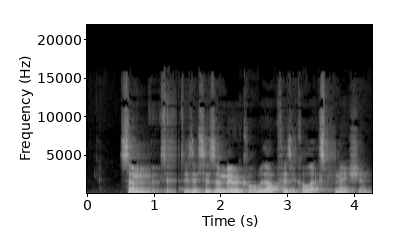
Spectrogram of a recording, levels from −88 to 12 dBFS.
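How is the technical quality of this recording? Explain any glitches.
The recording has two dropout glitches, both AAC frame loss with concealment. From 0.77 to 1.53 s, just before "it as a miracle", the sound turns smeared and phasey in patches. Lost AAC frames totalling about 0.43 s, scattered over roughly 0.6 s with the longest gap near 150 ms, fit about ten dropped frames, and the decoder patched them from the last good spectrum. At 3.64 to 3.75 s, a brief noisy blur covers about 85 ms, pointing to two lost frames filled the same way.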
